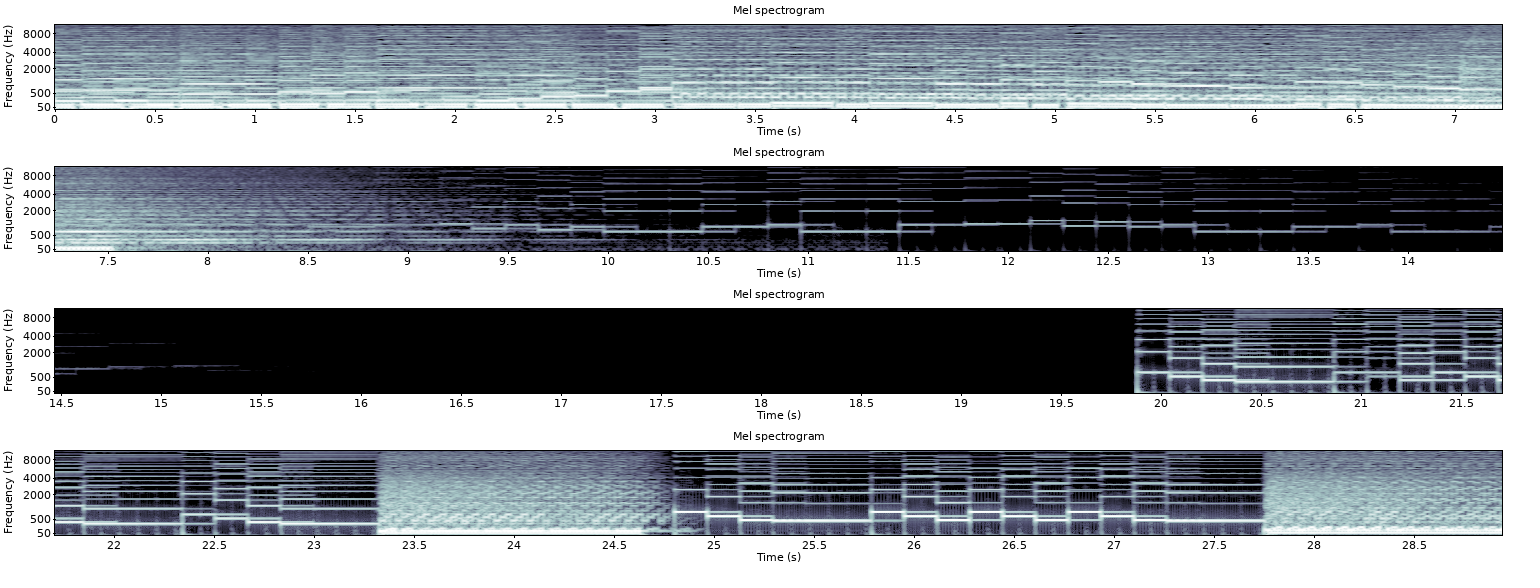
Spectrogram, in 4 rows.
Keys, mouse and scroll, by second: 1.4-2.6 scroll up 1, 4.0-5.0 scroll up 2, 4.0 q, 18.4 scroll up 1.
